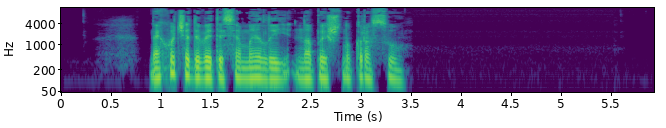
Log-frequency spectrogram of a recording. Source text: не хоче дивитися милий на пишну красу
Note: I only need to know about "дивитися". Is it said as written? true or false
true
